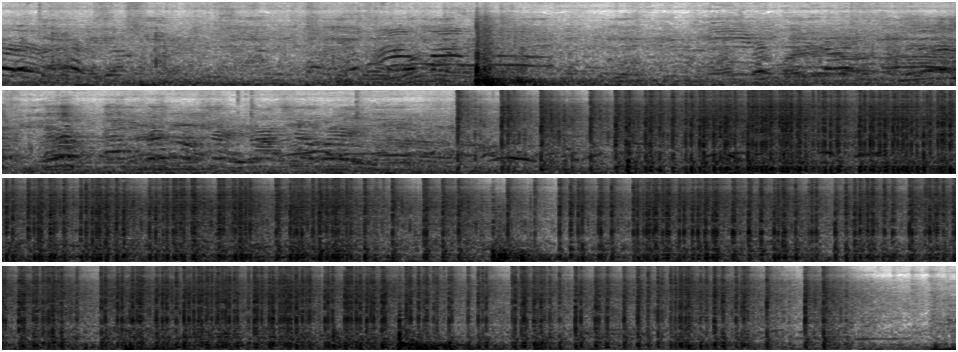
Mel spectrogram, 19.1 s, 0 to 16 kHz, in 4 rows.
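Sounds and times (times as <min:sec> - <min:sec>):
fireworks crackling: 0:02.3 - 0:03.2, 0:07.0 - 0:19.0.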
